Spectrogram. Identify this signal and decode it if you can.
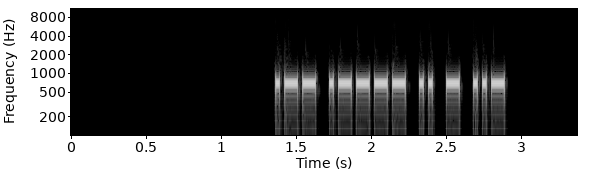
Morse code, heard as a keyed tone, about 40 wpm, 700 Hz. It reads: W1ITU
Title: USA Call Signs - 5 Characters - 40wpm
